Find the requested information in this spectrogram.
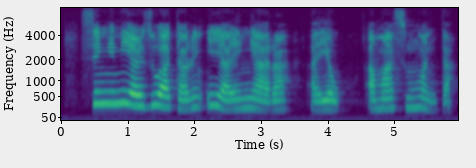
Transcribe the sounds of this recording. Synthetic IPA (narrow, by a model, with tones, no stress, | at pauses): sʊ˦ɲji˦nɪ˦jɐ˨rzʊ˦waː˨taː˨ɽɔ˦ɲʔɪ˦jaː˨jɛ˦ɲjaː˦˨ɽaː˦ | ʔa˨ja˦˨w | ʔa̰˨mːaː˦sʊ˦mːɐ˦nta̰˨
